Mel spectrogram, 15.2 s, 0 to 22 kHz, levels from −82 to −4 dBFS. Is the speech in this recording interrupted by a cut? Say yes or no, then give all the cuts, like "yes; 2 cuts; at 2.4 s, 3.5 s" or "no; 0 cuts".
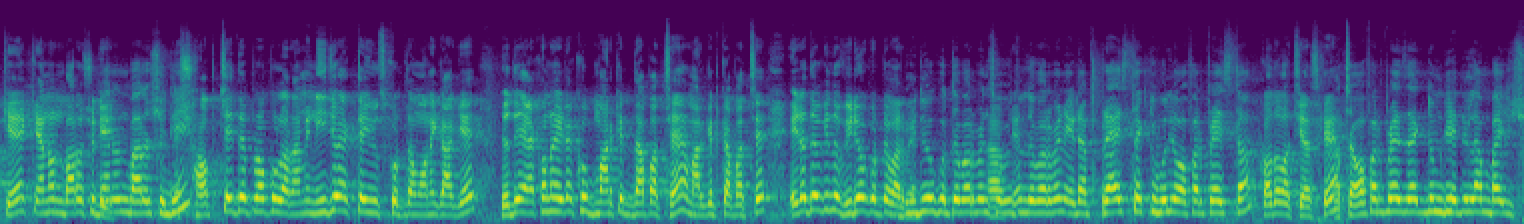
no; 0 cuts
